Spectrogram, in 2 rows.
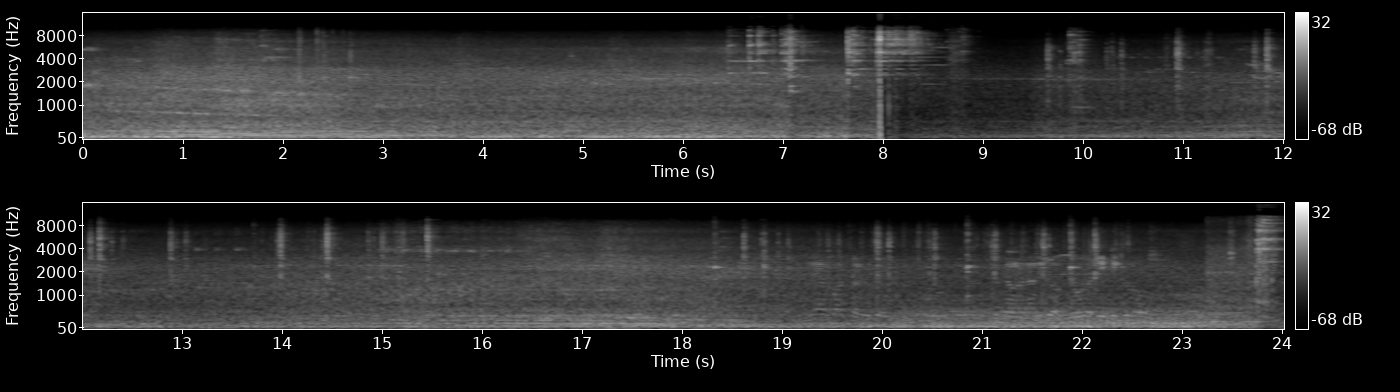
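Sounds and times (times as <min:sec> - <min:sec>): metal parts clinking: 0:06.4 - 0:09.0, 0:09.6 - 0:15.9, 0:23.4 - 0:24.0.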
